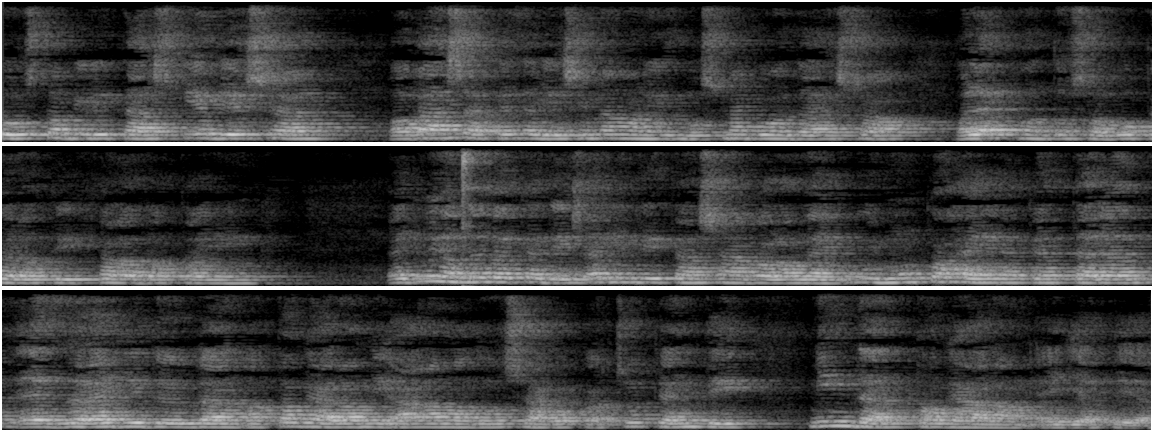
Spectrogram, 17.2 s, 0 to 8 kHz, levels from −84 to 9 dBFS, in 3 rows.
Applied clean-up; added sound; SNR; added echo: none; Tambourine; 14 dB; reverberation time 0.7 s.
